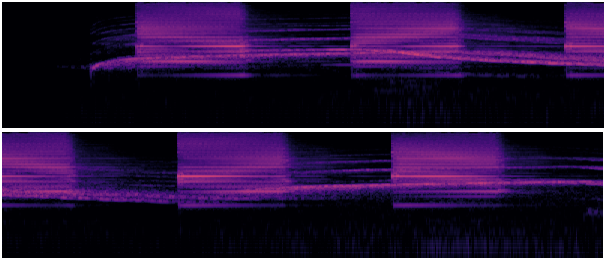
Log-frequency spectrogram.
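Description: A wailing siren, its pitch rising and falling slowly, starting about half a second in. Short, buzzing blasts sound over it about every second and a half, five times.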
